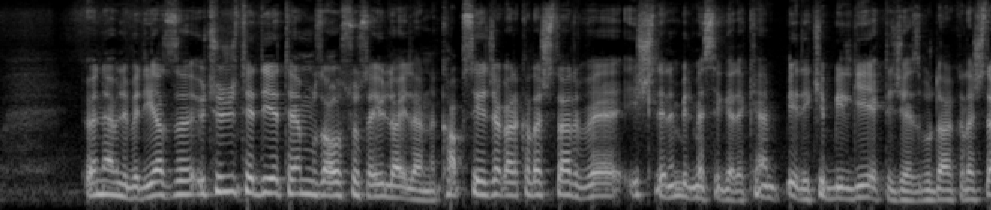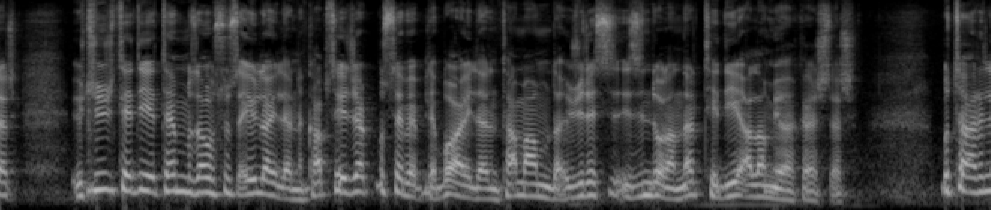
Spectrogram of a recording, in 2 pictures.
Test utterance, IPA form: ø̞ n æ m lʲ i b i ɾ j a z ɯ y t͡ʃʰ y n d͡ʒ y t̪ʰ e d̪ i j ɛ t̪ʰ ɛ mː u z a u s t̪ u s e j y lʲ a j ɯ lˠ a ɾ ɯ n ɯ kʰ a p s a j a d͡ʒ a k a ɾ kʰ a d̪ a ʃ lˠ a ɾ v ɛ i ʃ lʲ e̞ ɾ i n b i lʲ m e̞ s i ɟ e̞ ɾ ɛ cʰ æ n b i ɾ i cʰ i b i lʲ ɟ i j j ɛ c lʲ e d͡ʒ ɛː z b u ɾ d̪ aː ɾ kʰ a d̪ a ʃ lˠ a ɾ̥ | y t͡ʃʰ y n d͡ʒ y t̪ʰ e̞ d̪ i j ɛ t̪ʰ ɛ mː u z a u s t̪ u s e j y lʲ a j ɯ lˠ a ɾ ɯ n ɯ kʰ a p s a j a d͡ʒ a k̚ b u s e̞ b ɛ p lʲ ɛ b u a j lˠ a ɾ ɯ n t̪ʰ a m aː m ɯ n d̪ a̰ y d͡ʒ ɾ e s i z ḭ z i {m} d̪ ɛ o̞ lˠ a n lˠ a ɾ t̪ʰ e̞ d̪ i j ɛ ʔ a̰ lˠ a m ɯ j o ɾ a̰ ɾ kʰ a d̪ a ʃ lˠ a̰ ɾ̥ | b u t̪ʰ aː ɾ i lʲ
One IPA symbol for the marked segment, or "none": n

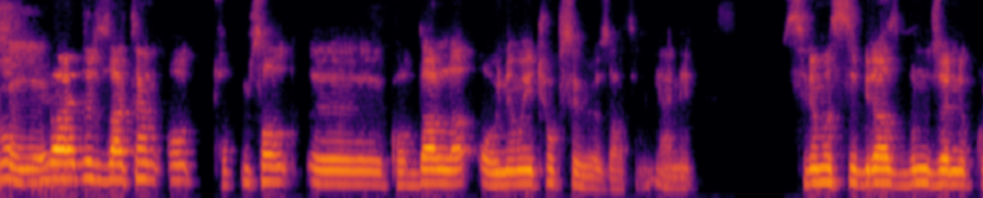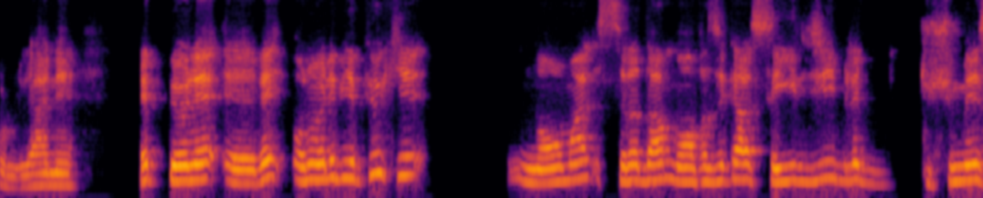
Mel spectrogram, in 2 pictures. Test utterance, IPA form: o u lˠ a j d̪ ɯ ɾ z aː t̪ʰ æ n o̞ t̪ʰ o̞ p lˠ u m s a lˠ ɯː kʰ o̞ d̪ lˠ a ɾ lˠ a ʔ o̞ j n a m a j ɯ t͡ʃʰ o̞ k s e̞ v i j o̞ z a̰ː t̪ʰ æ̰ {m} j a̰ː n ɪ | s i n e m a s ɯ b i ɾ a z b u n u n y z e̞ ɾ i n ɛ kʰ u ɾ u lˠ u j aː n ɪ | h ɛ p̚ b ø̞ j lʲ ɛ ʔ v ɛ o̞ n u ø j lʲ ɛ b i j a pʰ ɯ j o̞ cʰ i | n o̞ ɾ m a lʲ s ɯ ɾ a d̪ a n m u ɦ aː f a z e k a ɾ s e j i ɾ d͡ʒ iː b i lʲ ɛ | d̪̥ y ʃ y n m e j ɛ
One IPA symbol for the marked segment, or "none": n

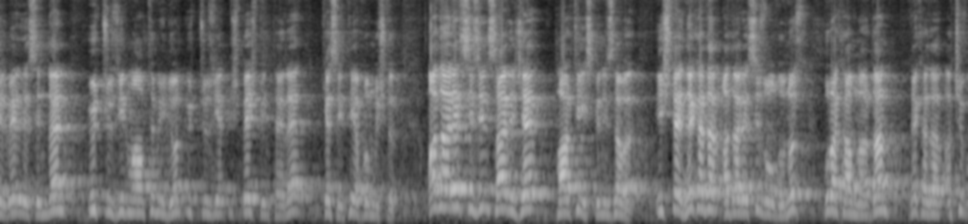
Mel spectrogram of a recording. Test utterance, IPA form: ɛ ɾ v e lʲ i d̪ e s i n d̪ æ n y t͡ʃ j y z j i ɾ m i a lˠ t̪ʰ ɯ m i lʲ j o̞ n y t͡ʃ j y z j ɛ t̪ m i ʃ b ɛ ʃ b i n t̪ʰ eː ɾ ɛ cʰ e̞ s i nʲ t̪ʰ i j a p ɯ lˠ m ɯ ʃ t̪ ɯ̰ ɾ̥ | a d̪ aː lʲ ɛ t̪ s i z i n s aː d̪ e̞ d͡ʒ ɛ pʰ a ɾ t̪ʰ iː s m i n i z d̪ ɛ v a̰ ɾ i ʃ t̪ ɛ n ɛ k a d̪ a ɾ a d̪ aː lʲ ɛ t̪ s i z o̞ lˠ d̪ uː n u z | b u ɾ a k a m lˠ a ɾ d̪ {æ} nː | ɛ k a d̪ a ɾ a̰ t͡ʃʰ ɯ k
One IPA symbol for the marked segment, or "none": a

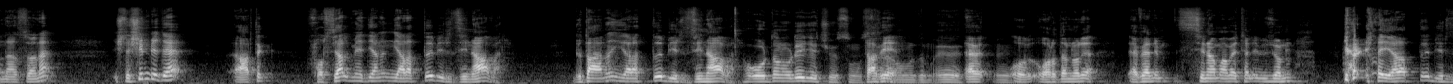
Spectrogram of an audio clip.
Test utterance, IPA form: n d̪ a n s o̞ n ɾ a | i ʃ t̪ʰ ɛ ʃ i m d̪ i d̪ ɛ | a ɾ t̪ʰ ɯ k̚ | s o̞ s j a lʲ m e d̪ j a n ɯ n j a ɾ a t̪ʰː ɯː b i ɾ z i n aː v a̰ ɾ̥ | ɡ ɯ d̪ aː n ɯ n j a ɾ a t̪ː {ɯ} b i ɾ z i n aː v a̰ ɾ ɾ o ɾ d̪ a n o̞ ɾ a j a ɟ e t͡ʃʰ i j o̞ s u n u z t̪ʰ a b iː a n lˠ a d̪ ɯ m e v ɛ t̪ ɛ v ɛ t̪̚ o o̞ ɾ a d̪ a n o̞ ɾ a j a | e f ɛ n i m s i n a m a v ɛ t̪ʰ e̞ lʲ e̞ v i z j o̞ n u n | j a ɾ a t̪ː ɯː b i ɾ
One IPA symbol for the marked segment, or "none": ɯː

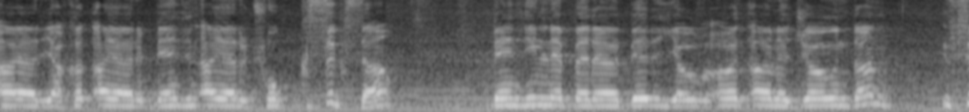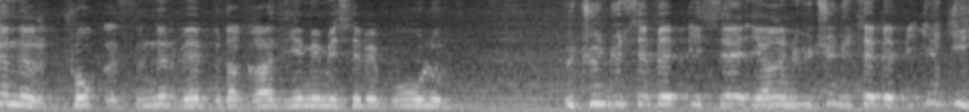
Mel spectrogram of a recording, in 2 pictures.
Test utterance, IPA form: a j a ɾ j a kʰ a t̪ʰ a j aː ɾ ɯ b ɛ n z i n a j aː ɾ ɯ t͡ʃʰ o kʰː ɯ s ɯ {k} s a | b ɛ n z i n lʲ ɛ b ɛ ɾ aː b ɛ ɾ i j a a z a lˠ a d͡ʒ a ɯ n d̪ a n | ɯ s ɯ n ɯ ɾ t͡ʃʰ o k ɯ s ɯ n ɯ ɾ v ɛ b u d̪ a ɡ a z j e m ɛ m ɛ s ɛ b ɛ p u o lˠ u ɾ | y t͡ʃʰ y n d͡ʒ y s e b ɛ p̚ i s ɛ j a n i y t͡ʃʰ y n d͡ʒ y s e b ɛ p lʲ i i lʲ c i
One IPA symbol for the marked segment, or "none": k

